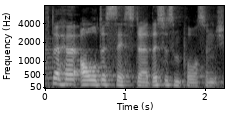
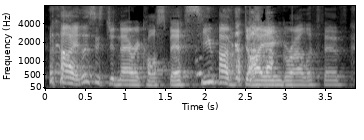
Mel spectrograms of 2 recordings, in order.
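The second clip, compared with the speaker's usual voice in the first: mock flat receptionist; 8 dB louder than usual. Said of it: "They say".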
